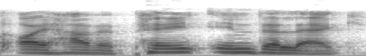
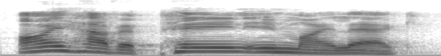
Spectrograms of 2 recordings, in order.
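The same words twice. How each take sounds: First: Very slow, with the leg; wrong example, slow. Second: Very slow and higher, word by word; slow model sentence. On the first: Teacher showing learners the wrong version, slowly. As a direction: read the mistaken version slowly to mark it wrong. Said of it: "به این صورت نمیگیم". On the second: Teacher modelling the correct sentence, very slow and higher. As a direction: lay each word out slowly for learners. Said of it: "من در پاهام احساس درد دارم". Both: Shown as a demonstration.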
